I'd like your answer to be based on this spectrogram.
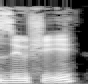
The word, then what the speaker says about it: Zushi: I think this is the case, though, that his name might actually use the old characters for the word sushi, which, without being in compound words, was just pronounced Zushi.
